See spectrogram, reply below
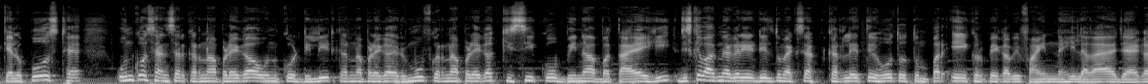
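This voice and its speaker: A man's voice: mid-range voice, darkish tone. Male news host, mid-range voice, conversational commentary, explains stories informally as if to friends. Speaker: host of a news roundup show.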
